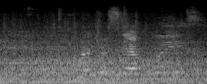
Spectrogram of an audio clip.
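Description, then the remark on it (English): Inside a moving number two city bus: a steady, even engine rumble and road noise fill the space, with faint indistinct chatter blending into the constant hum. “We heard that over and over again on the number two bus.”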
